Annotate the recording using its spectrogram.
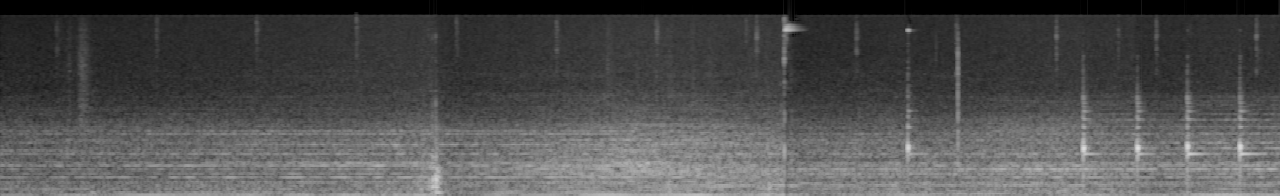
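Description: Background music: a sustained, ominous ambient pad that swells slightly, with a light ticking beat of about two ticks a second coming in near the end.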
